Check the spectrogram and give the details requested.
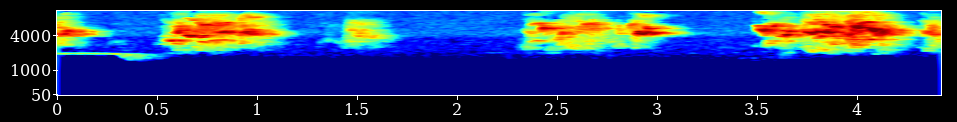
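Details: A male lovebird recorded in Cibinong, Bogor gives konslet-style song as separate bursts of scratchy, high chatter with short silent gaps, ending in a longer, louder rush of notes.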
